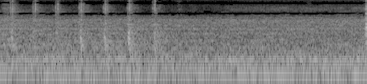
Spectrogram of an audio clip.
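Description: Steady low background hum, with a few faint light ticks in the first second.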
